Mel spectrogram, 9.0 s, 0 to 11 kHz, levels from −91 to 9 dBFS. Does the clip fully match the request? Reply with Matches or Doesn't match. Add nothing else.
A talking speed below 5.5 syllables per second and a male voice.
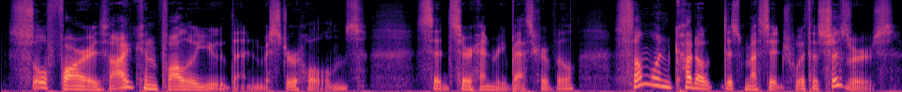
Matches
